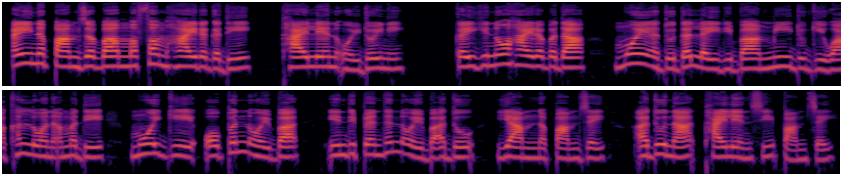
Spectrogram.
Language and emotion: Manipuri, neutral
